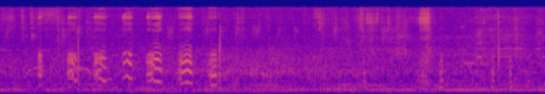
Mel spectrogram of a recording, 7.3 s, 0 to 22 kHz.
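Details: Two-week-old female blue-nosed American Pit Bull Terrier puppy, recorded in December 2011, squeaking in a quick burst of short, high, bending whines for a few seconds, then falling quiet against a constant low electrical hum.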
